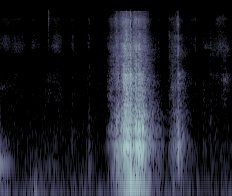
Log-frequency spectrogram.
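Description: A short papery swish of cards being handled or slid over the cloth, about a second in, with a smaller one just after.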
